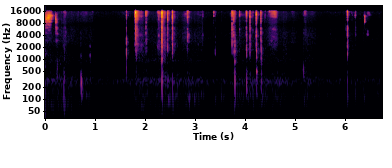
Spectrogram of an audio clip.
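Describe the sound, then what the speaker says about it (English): Sparse key clicks from someone typing an email on a computer keyboard, arriving in short irregular bursts separated by pauses, faint and close with a low steady hum beneath. "I'm gonna type up the email here"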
